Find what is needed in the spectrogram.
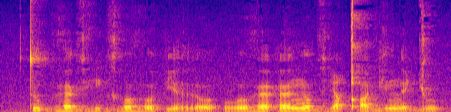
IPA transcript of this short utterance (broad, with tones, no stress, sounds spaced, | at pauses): t u˨ bʱ œ˦ ɡʱ i˨ ɡʱ o˦ ɦ o˨ pʲ œ˨ r o˨ | β o˨ ɦ œ˦ ʔ œ˦ n o˦ ɡʱ i˨ qʼ œ˨ bʲ u˦ n œ˨ ɟ u˦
